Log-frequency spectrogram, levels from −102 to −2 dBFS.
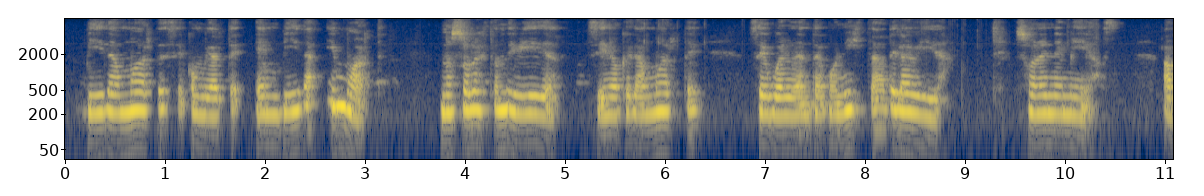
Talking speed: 130 wpm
